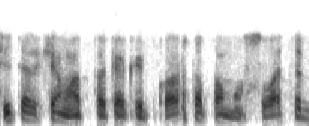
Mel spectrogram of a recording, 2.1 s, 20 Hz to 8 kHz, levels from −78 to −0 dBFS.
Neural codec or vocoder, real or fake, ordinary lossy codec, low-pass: none; real; Opus, 16 kbps; 7.2 kHz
